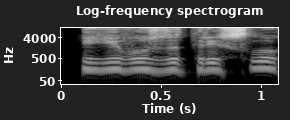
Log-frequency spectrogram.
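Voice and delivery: plain reading voice

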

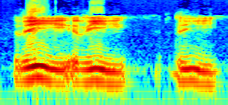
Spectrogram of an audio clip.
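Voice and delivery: ري said with a light thin ra, repeated; thin ra demo. Shown as a demonstration. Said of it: "هتكون مرققة". (ري براء مرققة)

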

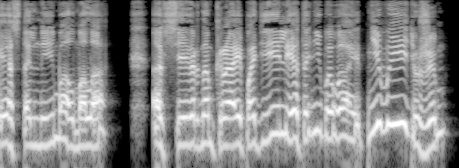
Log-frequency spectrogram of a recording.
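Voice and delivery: high, loud pleading wail; tearful begging. A narrator's reading. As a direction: beg on your knees for the children. Kneeling woman begging the secretary. (мать на коленях умоляет секретаря, плача)

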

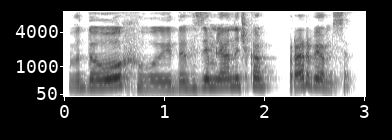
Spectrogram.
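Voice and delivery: loud coach-like orders; bossy, rousing pep talk; giving commands. A narrator's reading. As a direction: call out breathing commands to rally someone. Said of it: "он принялся раздавать команды".

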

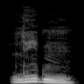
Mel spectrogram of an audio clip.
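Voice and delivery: tentative single word, left hanging; unsure start. A narrator's reading. Woman starts explaining what life is, unsure. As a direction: begin a touch uncertainly. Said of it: "begann sie unsicher".

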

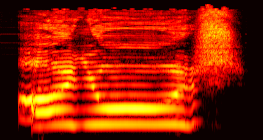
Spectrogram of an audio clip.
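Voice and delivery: very high, loud, drawn-out shriek; hysterical scream. A narrator's reading. Girl sees her mother dying, hysterical scream. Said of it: "Julcsi hisztérikusan zokogni kezdett".

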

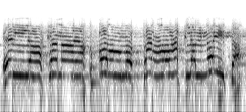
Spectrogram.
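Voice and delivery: high, ringing declamation; high-pitched oratorical quote; impassioned preaching. Acted. First take of a repeated quote.

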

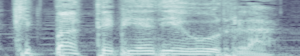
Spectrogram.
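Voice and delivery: ordinary talk

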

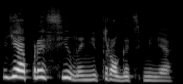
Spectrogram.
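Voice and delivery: high, loud protest; angry rebuke. A narrator's reading. Acted quarrel, she rebukes him. (сердито, громко и высоко)

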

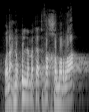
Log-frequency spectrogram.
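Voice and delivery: ordinary delivery

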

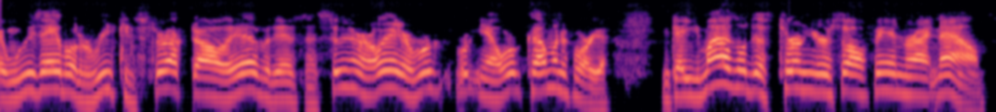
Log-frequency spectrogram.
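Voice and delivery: ordinary talk, nothing marked

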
